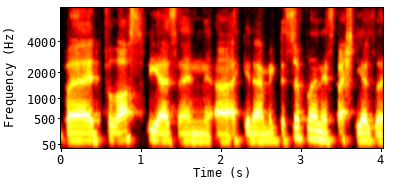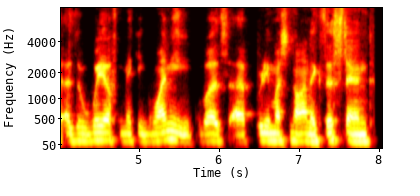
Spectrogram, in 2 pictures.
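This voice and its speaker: A man's voice: fairly low pitch, flat delivery, normal speed, few pauses, dry recording. A man from Pakistan, a psychiatrist answering interview questions in a thoughtful way, with many fillers and restarts. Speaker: psychiatrist guest.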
